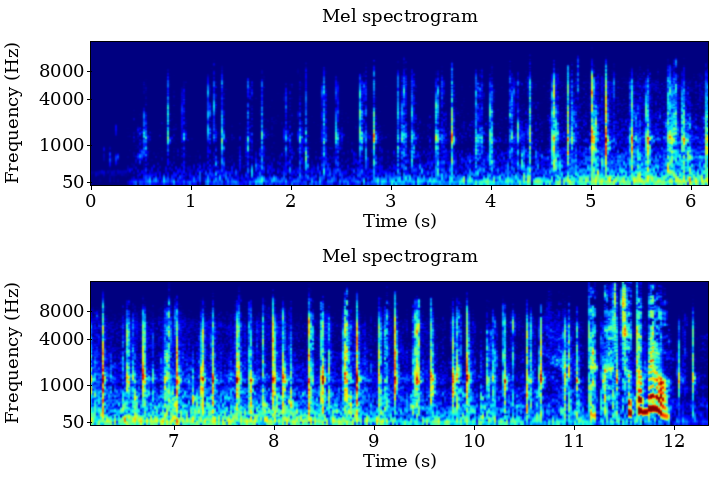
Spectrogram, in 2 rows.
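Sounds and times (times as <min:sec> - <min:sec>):
horse hooves trotting in clip-clop rhythm: 0:00.1 - 0:12.3
low rumble: 0:01.1 - 0:11.2
speech: 0:11.6 - 0:12.1.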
